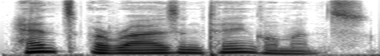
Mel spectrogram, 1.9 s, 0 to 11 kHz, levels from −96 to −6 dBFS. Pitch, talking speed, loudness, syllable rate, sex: 135 Hz, 95 wpm, -17 LUFS, 5.5 syllables/s, male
